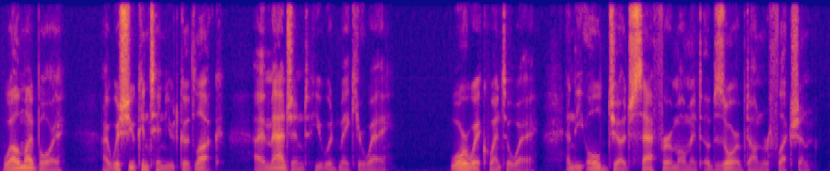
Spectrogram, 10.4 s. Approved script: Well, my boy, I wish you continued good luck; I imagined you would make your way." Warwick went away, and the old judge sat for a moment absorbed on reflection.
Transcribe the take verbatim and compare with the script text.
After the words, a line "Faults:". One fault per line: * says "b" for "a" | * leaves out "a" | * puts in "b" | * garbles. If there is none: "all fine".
Well, my boy, I wish you continued good luck; I imagined you would make your way." Warwick went away, and the old judge sat for a moment absorbed on reflection.
Faults:
all fine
